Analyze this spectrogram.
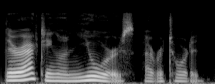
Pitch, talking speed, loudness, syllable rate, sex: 170 Hz, 165 wpm, -16 LUFS, 5.3 syllables/s, female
